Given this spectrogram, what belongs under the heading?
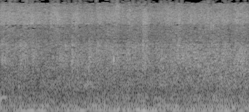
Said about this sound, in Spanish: Nos están llegando noticias de que en Ayamonte, vamos a escuchar, nos han mandado un audio de lo que está pasando. Aquí veis cómo entra el agua de la calle, a mi cancela, a mi casa.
